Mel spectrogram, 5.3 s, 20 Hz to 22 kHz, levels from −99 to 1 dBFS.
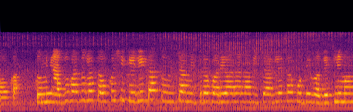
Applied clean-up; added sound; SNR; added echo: none; Motorcycle / Engine; 17 dB; reverberation time 0.2 s.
